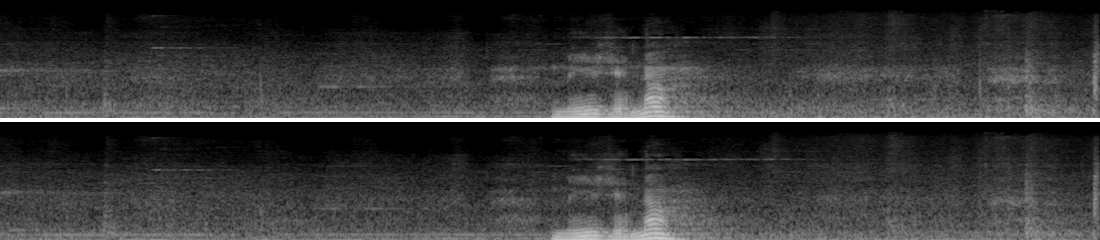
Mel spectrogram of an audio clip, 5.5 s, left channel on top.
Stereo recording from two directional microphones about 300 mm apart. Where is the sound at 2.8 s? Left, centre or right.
Centre.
